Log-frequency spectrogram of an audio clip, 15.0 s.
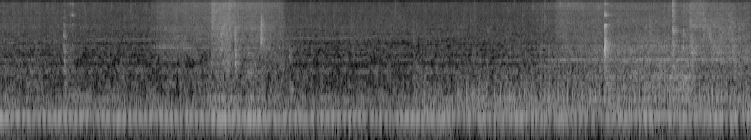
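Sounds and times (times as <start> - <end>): vegetables sizzling in a pan: 0.0 - 15.0.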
